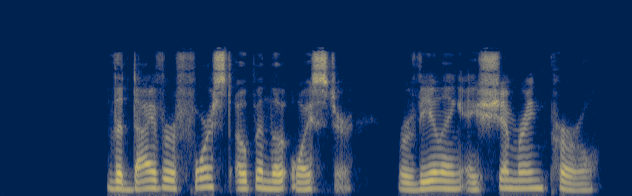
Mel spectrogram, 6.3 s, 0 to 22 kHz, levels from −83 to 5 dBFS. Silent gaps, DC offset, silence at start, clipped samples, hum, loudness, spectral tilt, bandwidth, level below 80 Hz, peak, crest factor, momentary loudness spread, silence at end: none; under 0.1%; 1.1 s; under 0.1%; none; -20 LUFS; -4 dB/octave; 8.2 kHz; -64 dBFS; -4 dBFS; 18 dB; 9 LU; 0.4 s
